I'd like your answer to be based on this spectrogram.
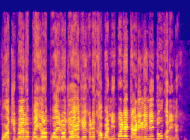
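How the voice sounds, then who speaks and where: A woman's voice: fairly even intonation, a bit bright. A man putting on a scolding Surati Gujarati woman. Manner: high, rapid, scolding. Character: sharp-tongued young woman from Surat scolding a staring boy.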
